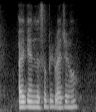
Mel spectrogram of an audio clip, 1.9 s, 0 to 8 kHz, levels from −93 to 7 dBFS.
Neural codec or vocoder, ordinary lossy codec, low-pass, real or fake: codec, 16 kHz, 0.9 kbps, LongCat-Audio-Codec; Opus, 24 kbps; 7.2 kHz; fake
